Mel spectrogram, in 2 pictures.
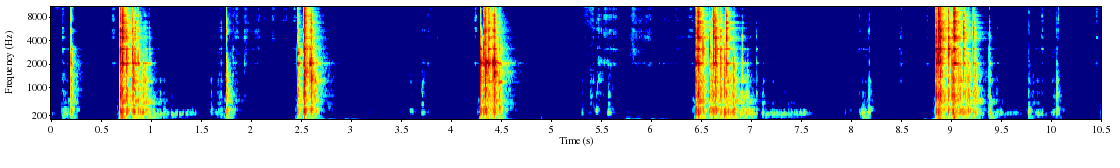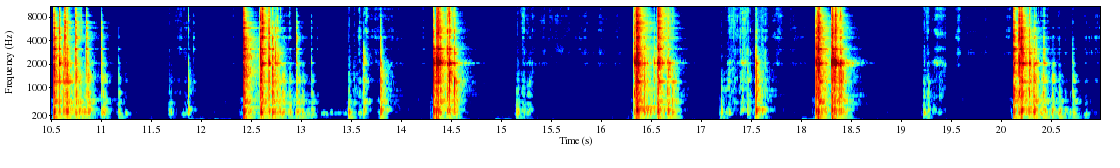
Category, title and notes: Sound effects > Objects / House appliances
wooden utensils b
Picking up and dropping a wooden spoon on a countertop multiple times.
